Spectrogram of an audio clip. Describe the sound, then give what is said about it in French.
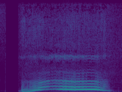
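A person imitates a cat's growl with one drawn-out, throaty call that rises in pitch, holds steady for over a second, then sinks away. It is fairly loud, with no talking. “Ah, tu fais super bien le chat.”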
